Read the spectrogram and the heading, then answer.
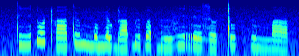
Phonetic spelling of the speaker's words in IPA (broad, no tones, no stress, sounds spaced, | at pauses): t i ɗ o ʈʰ a t ʉ mː o mʲ a w ɖ a ɓ ʉ ɓ ɐ ɓ ɨ v i r e z ɵ ǃ u kː ɨ mː a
